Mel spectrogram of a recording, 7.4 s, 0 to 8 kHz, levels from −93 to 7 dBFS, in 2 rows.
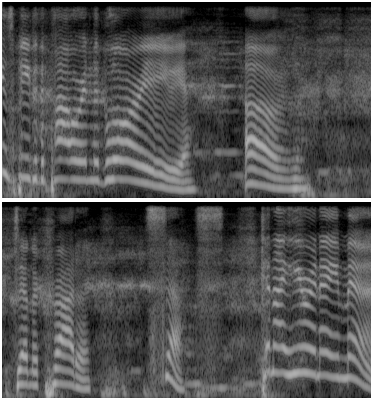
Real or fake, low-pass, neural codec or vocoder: fake; 7.2 kHz; autoencoder, 48 kHz, 32 numbers a frame, DAC-VAE, trained on Japanese speech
